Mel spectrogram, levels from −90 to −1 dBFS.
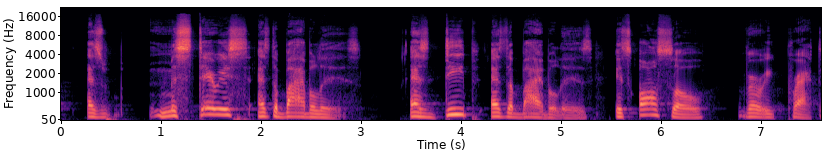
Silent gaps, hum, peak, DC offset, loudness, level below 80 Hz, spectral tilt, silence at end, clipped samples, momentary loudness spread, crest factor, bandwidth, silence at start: none; none; -6 dBFS; under 0.1%; -27 LUFS; -58 dBFS; -3.5 dB/octave; 0.1 s; under 0.1%; 18 LU; 24 dB; 18 kHz; 0.25 s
